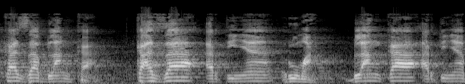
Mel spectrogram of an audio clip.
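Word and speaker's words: Casablanca: nama negaranya Maroko ibukotanya tulisannya Caca blancha cara bacanya Kadzab langka Kaza artinya rumah Blanca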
